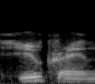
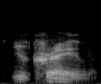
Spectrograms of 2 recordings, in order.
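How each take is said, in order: First: The stress is on the first syllable. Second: The stress is on the second syllable. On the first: The speaker calls it wrong. "you hear more Ukraine" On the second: The speaker calls it right. "The second emphasis is correct"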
